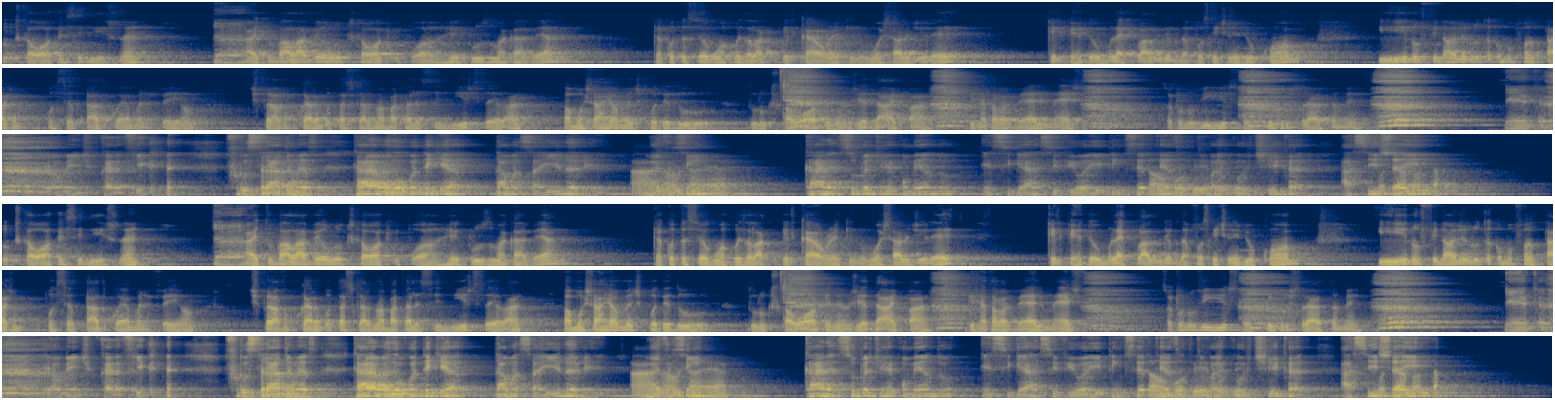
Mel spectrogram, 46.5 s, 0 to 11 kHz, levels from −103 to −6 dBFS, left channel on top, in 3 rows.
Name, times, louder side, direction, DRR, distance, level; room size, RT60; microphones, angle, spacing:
voice 1, 0.0-1.4 2.4-5.7 6.5-9.5 10.5-13.3 13.8-15.7 16.0-17.5 18.1-20.8 21.1-22.6 23.0-24.8 25.2-26.3 27.2-29.1 37.3-38.3 42.5-43.5 44.8-45.4, right 3 dB, 55° right, 0.5 m, -32 dB
voice 2, 2.1-2.5 30.5-37.1 37.5-38.2 39.1-44.2 44.4-45.4, right 3 dB, 85° right, 0.8 m, -31 dB
sound 1, 23.3-23.7 24.8-25.1 26.3-26.8 27.9-28.4 29.2-29.7 30.9-31.6, equal, ahead, 3.1 m, -34 dB
12.5 x 9.6 x 8.8 m
head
